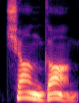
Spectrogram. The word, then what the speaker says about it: Hong Kong: Xiang Gang, or pronounced Hong Kong in Cantonese, beautifully translates to fragrant harbor.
